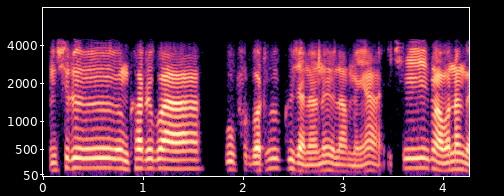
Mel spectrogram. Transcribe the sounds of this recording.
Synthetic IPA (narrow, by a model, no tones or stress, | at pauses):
ɯŋsɯɾɯɯŋkʰaɾɯba | ɡupʰuɾbatʰuɡɯzananɯlamajaḭsemaβanaŋɡɯ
